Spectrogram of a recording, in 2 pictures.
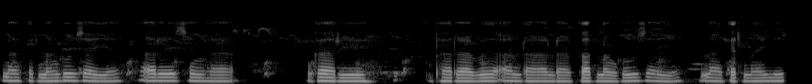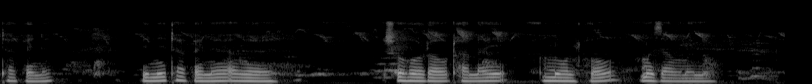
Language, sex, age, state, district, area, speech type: Bodo, female, 45-60, Assam, Chirang, rural, spontaneous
